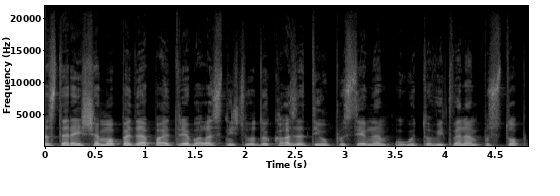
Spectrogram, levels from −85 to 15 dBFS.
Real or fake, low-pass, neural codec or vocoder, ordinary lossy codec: real; none; none; none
